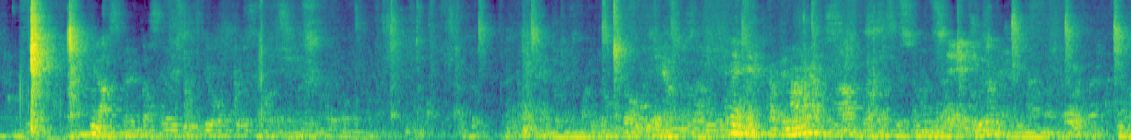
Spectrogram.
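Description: Playing cards slide and tap softly on a mat.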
